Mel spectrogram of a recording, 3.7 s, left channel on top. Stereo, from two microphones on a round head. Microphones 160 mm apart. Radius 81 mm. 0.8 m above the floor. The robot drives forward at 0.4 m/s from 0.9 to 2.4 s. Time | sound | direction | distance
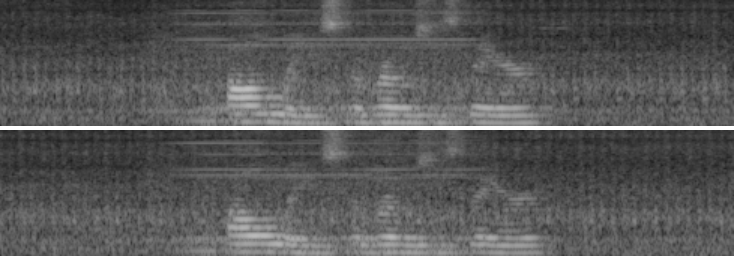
1.1 | a woman speaking | 50° left (ahead or behind) | 2.0 m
